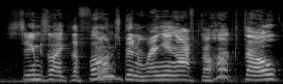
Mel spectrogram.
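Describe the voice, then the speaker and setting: A man's voice: sits high, unhurried, sharp tone, exaggerated voice. A man playing an inquisitive call-center coworker in a comic radio play. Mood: curious. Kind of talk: live comic radio theater acting.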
